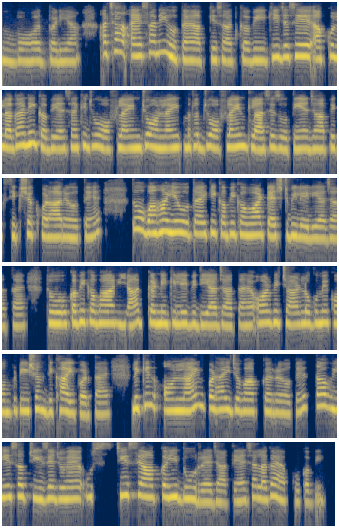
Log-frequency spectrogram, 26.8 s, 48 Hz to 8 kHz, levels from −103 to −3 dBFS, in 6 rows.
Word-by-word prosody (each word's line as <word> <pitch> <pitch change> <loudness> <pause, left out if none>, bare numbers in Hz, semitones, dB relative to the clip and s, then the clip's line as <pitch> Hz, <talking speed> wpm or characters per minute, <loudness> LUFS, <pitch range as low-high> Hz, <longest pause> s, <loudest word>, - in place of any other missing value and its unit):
बहुत 225 0 -4
बढ़िया। 220 -1 -4 0.4
अच्छा, 350 +4 0 0.2
ऐसा 305 +4 +1
नहीं 365 0 -3
होता 260 -5 +3
है 235 - 0
आपके 230 +1 -2
साथ 225 -2 -3
कभी 230 0 -2
कि 285 0 +2
जैसे 295 +2 +3
आपको 255 +4 +1
लगा 265 +1 +3
नहीं 300 +2 +5
कभी 230 -1 -1
ऐसा 230 +2 -2
कि 275 - 0
जो 260 +1 -1
ऑफ़लाइन 235 +2 0
जो 275 +3 0
ऑनलाइ 240 0 +2
मतलब 245 +1 -1
जो 265 +2 0
ऑफ़लाइन 255 +3 +2
क्लासेज 235 0 0
होती 225 0 -3
हैं, 230 0 -1
जहाँ 225 +1 0
पे 240 - -3
एक 235 - -7
शिक्षक 250 +2 -3
पढ़ा 225 -1 +3
रहे 225 0 -1
होते 215 +1 -4
हैं, 245 +7 -3 0.4
तो 365 -2 +1
वहाँ 285 +2 +6
ये 295 -1 +6
होता 285 -2 +1
है 270 0 +1
कि 290 +2 0
कभी-कभार 255 -1 +1
टेस्ट 235 0 0
भी 245 - +2
ले 220 -2 -1
लिया 210 0 -2
जाता 205 +1 -6
है, 210 0 -7 0.3
तो 240 -1 +2
कभी-कभार 255 -1 +3 0.2
याद 230 +4 +1
करने 245 -2 +3
के 250 +1 -2
लिए 240 0 +1
भी 235 +1 -3
दिया 225 0 0
जाता 215 -1 -5
है 220 +1 -3
और 255 +2 0
भी 260 0 0
4 230 0 -1
लोगों 245 0 -1
में 255 +1 +2
कॉम्पिटिशन 255 +2 0
दिखाई 240 0 +2
पड़ता 205 +1 -2
है, 210 0 -7 0.3
लेकिन 330 +4 +1
ऑनलाइन 260 +6 +3
पढ़ाई 280 -1 +2
जब 250 -1 -2
आप 250 0 +1
कर 245 -2 -3
रहे 230 - -3
होते 220 +2 -7
हैं, 300 - -3
तब 340 -3 +4
ये 280 +1 +1
सब 295 0 0
चीज़ें 260 -1 0
जो 250 0 -1
हैं 255 +1 -1
उस 290 0 -9
चीज़ 320 0 0
से 325 - +1
आप 280 -1 +4
कहीं 290 0 +4
दूर 255 -1 0
रह 210 0 -1
जाते 205 +1 -6
हैं, 220 +1 -3
ऐसा 230 +5 -5
लगा 260 +2 -1
है 265 - 0
आपको 230 -2 -9
कभी? 210 +3 -9
245 Hz, 215 wpm, -19 LUFS, 225-275 Hz, 0.4 s, वहाँ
